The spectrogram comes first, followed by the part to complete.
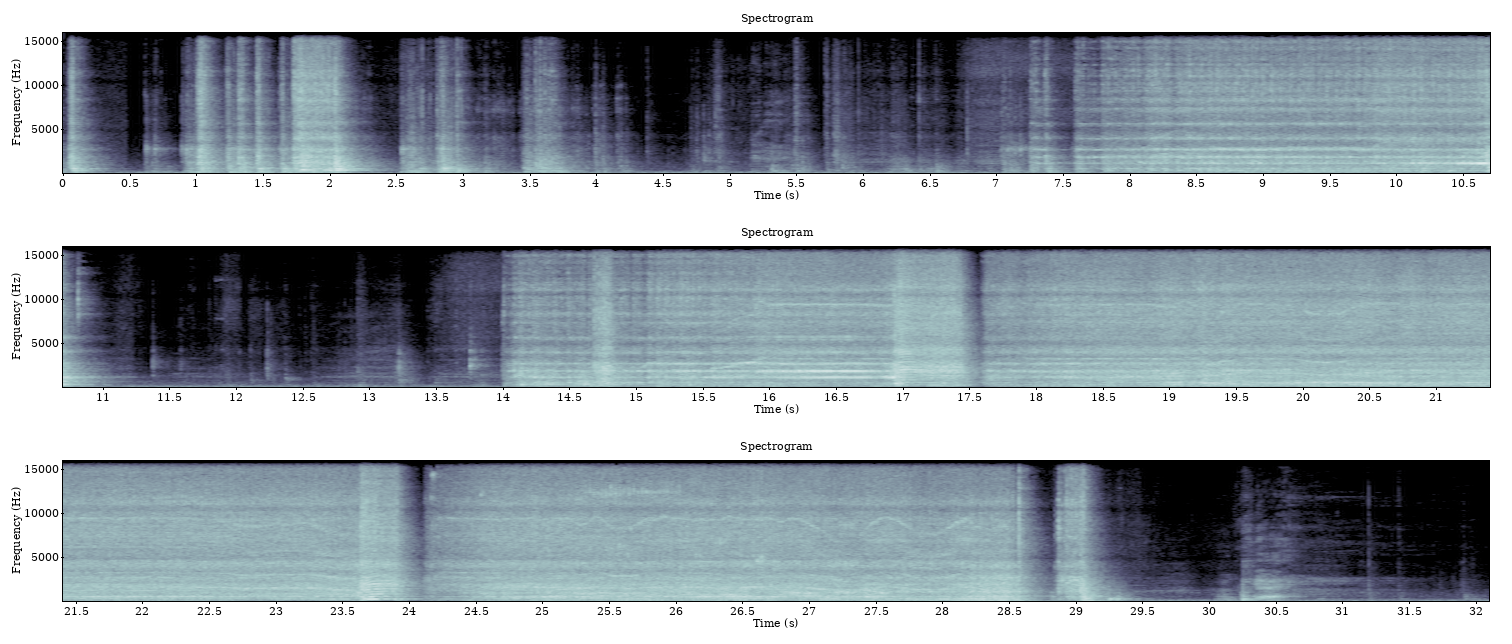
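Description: Power drill turning a three-inch hole saw into a plywood floor: a few short trigger bursts, then a steady cut of about three seconds, a pause, and a long steady cut of about fifteen seconds with two brief breaks, stopping just before the end. It is run slowly so as not to cut through the aluminum under the plywood.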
